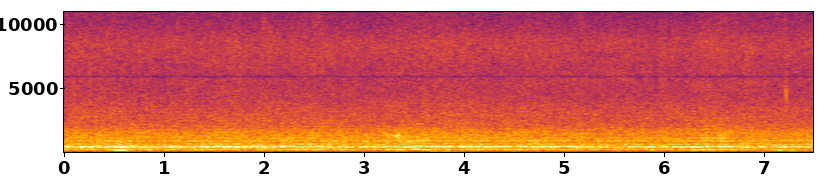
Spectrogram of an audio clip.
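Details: Buzzing of honey bees around the hives while honey is harvested: a dense, even drone of many wings that holds steady throughout with no pauses.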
